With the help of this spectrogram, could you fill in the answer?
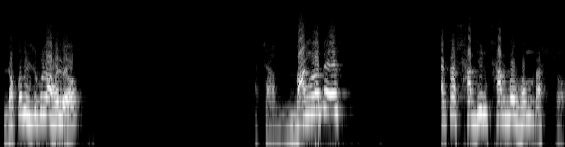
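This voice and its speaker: High-voiced, animated Bangladeshi man commentating. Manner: deliberate, halting phrases with rhetorical questions. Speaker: political commentator. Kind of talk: political monologue to viewers.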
